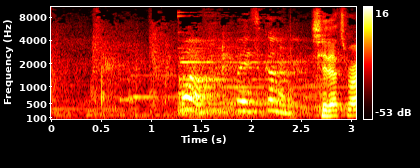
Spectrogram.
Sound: ominous chime

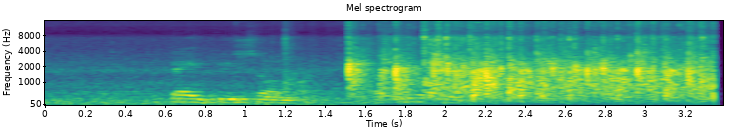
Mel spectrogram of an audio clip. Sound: audience claps

